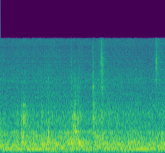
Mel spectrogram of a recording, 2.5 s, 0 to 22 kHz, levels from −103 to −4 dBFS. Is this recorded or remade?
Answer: remade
